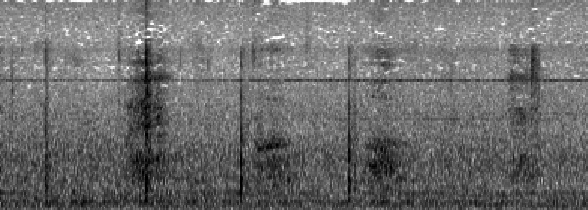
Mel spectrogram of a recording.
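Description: A man's shoes thud and scuff on the ground as he jumps and lands.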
